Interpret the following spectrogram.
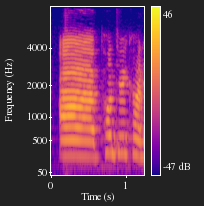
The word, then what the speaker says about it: Pon3Con: Pon3Con is how I say it. I've heard other people say it differently, like PonyCon and stuff.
